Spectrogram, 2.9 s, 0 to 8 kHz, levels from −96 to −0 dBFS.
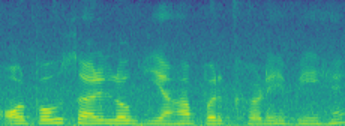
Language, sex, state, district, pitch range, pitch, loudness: Hindi, female, Punjab, Pathankot, 190-210 Hz, 200 Hz, -15 LUFS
